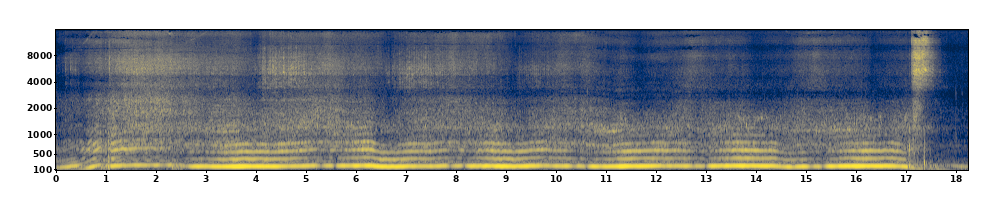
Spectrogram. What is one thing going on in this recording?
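Tyres squeal on the road.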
